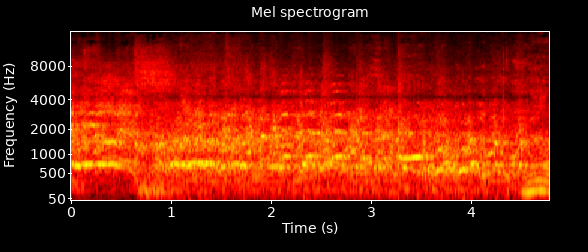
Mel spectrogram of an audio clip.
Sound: audience laughing

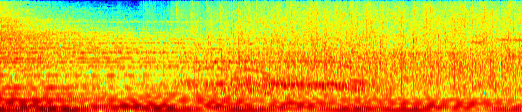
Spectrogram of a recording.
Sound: cheers and applause

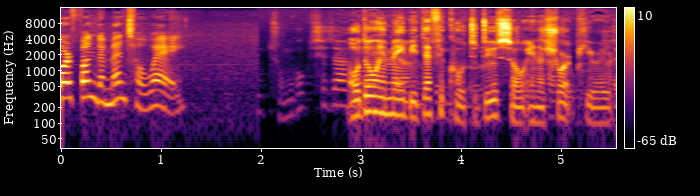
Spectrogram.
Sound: Korean

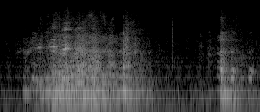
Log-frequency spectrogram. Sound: audience laughs

